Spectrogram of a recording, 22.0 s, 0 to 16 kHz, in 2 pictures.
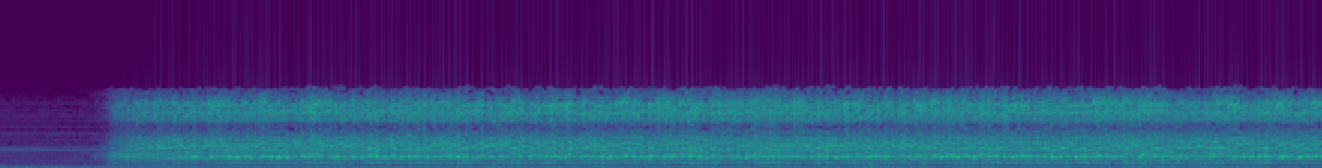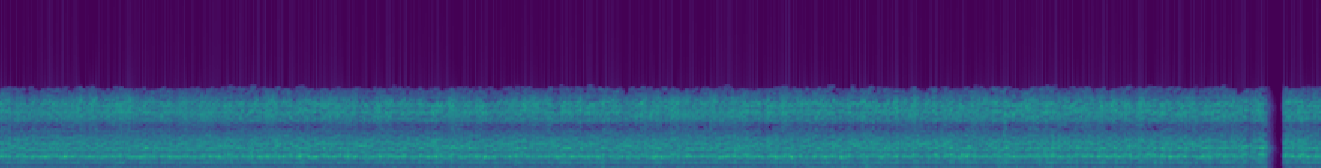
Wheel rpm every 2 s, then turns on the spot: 40, 150, 160, 160, 160, 160, 160, 160, 160, 160, 160.
none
